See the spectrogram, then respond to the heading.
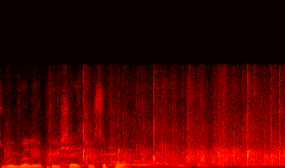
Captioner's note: applause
